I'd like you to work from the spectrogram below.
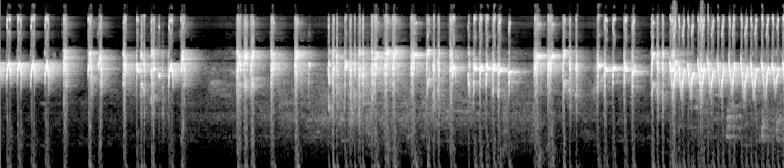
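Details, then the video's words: Kolibri ninja (konin) in full gacor song: continuous shrill high trills and twittering runs, briefly broken around the third second, accompanied by dense rapid clicking like a rattle. "suara burung konin gacor"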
